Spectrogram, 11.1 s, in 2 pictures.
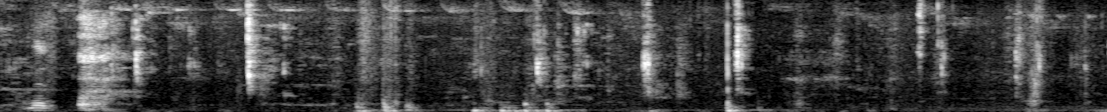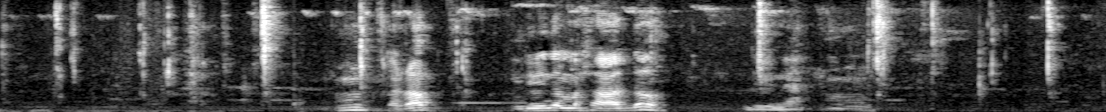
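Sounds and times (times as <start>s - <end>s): mango being bitten and chewed: 2.3s - 8.5s, 9.2s - 11.0s.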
